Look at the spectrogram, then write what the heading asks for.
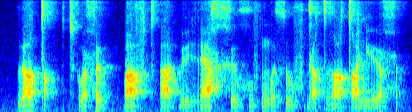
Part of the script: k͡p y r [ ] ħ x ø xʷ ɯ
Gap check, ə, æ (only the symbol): æ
